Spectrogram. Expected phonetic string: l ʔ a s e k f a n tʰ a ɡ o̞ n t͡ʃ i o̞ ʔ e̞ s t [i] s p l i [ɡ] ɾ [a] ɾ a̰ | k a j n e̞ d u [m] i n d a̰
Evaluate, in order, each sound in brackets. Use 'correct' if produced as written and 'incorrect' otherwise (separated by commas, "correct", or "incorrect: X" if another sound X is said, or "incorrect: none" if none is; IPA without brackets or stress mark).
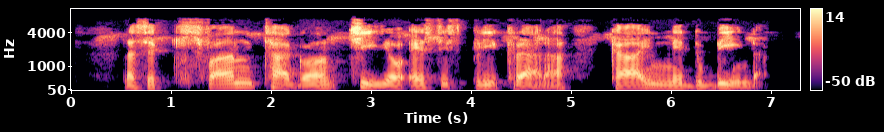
correct, incorrect: k, correct, incorrect: b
